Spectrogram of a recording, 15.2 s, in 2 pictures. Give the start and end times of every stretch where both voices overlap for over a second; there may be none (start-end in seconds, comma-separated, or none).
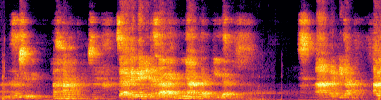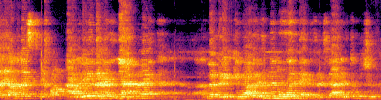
none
